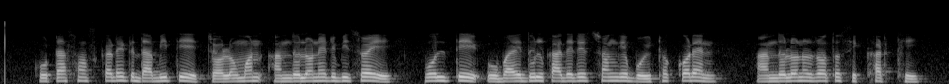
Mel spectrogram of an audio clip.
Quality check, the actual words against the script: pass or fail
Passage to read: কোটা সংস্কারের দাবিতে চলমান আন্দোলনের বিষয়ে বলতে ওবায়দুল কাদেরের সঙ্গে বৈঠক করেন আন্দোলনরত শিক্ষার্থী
pass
